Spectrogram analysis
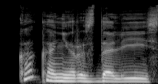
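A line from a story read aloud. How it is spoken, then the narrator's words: Mocking voice. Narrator (Russian): насмешливо произнес голос Норта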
